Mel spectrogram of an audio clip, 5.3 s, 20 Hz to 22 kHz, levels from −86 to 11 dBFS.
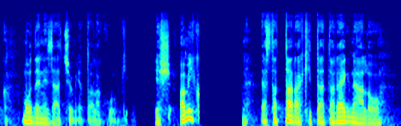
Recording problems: audio cutting out; at 2 s and at 2.5 s for 0.5 s

